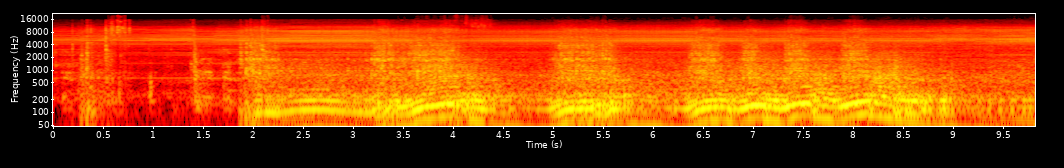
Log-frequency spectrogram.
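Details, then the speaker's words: 1988 Dodge Dakota 2.2 L four-cylinder, 5-speed: after a rough catch, loud raspy unmuffled drone; muffler got loud suddenly while driving, exhaust pipe slipped out of its clamp. "was driving into work and my muffler got loud all of a sudden it sounds really good bond we have to fix it"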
